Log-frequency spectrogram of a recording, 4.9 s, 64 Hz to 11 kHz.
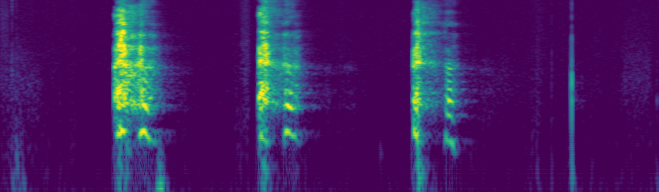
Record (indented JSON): {
  "three_cough_length": "4.9 s",
  "three_cough_amplitude": 3726,
  "three_cough_signal_mean_std_ratio": 0.32,
  "survey_phase": "beta (2021-08-13 to 2022-03-07)",
  "age": "18-44",
  "gender": "Female",
  "wearing_mask": "No",
  "symptom_runny_or_blocked_nose": true,
  "symptom_onset": "3 days",
  "smoker_status": "Never smoked",
  "respiratory_condition_asthma": true,
  "respiratory_condition_other": false,
  "recruitment_source": "REACT",
  "submission_delay": "1 day",
  "covid_test_result": "Negative",
  "covid_test_method": "RT-qPCR",
  "influenza_a_test_result": "Negative",
  "influenza_b_test_result": "Negative"
}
